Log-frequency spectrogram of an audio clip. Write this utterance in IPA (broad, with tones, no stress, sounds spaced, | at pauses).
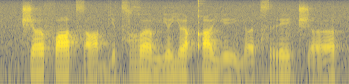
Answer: t͡ʃ ʌ˦˥ f ɑ˦˥ t͡s ɑ˩˧˩ bʲ ə˧˩ t͡s ʁʷ ʌ˥˧ mʲ ə˦˥ j ə˥˧ qʼ ʌ˥˧ j ɪ˧˩ j ʌ˨˥ t͡s r ɪ˦˥ t͡ʃ ʌ˨˥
